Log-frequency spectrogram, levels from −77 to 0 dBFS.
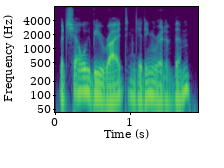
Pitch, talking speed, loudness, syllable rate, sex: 90 Hz, 315 wpm, -20 LUFS, 6.4 syllables/s, male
